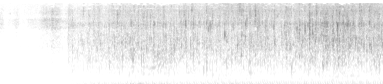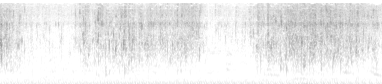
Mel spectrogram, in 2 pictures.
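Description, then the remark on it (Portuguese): Water gushes steadily from a pipe fed by a generator-powered water pump for a farmer's garden irrigation system in Tigray province, in a loud, continuous rushing pour, with a low engine-like hum running underneath throughout. “Alguns minutos depois, a água sai disparada por um tubo.”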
